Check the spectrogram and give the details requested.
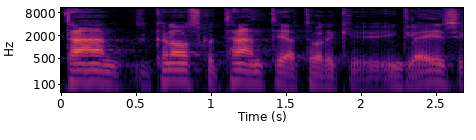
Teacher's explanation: Often the vowels right at the end, they just kind of get lost in the mix. So I think he could improve a bit by just pronouncing those a little bit more clearly wherever they come in the word.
